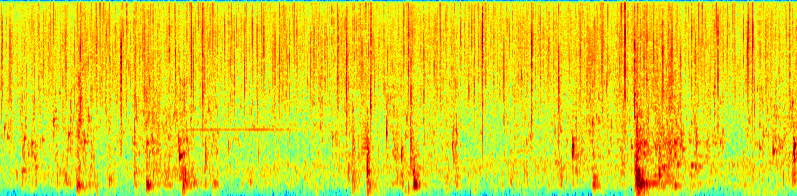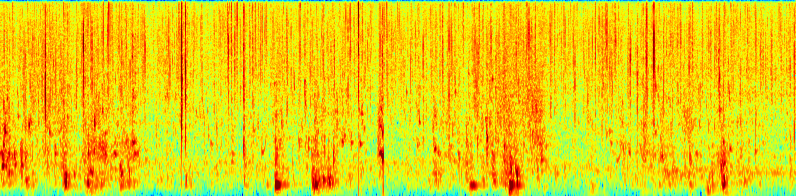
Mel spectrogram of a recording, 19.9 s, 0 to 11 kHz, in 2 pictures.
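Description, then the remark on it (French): Dense, continuous underwater crackling from tiny snapping or pistol shrimp closing a claw at very high speed, recorded from 7 pm as night falls, countless sharp clicks fizzing together like fat in a frying pan, steady and fairly loud throughout with no voices. “Ces crépitements sont bien connus des bioacousticiens, dus à de minuscules crevettes appelées claqueuses ou pistolets, selon l'espèce.”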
